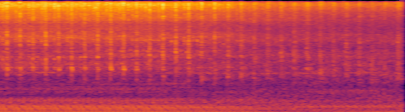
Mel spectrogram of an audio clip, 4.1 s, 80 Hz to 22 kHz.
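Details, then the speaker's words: 1995 Jeep Grand Cherokee Laredo, 234,000 miles, at idle: sharp ticking about 230 per minute over a steady idle; exhaust manifold leak, new manifold and intake gaskets planned. "new exhaust manifold, intake gaskets, because it does have an exhaust leak."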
